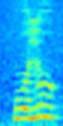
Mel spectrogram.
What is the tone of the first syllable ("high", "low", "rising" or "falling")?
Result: low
